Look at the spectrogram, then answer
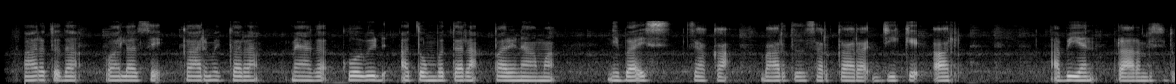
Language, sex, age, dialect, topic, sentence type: Kannada, female, 18-24, Central, banking, statement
